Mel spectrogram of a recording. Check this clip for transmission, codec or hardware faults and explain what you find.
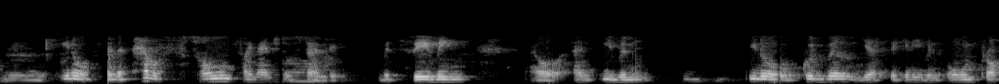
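The speech has four short dropouts from packet loss with pitch repetition, at 0.99 s (90 ms lost), 2.76 s (60 ms), 5.49 s (30 ms) and 7.74 s (60 ms), consistent with whole 30 ms packets going missing. Each time, the receiver filled the hole by replaying the last pitch period and fading it, so the voice briefly locks onto a held, slightly buzzy tone, and in the longer gaps fades into silence, before resuming. The 90 ms gap at 0.99 s is the longest. All of this sits within the narrow 200 Hz to 3.5 kHz telephone band of G.711 coding.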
